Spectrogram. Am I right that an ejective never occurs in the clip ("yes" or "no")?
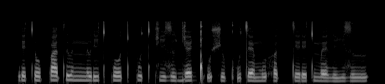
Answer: no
